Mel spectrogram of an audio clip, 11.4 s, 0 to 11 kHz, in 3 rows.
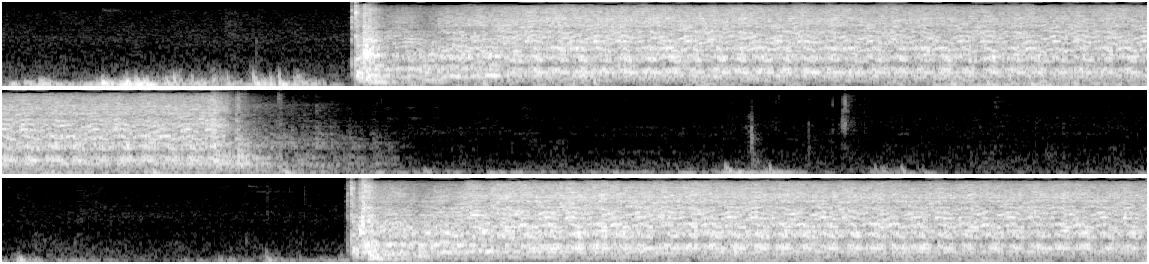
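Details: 1983 Ford with a separate high-voltage ignition coil, cranked by jumping the fender-mounted solenoid with the known-good coil fitted: two strong even cranking bursts around 200 a minute, no dragging; cranking normal.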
